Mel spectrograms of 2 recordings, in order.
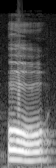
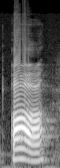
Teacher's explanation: the vowel o which we have the closed sound o and the open Sound ah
